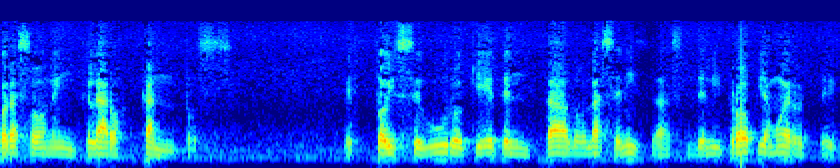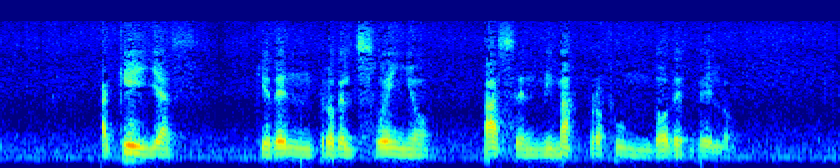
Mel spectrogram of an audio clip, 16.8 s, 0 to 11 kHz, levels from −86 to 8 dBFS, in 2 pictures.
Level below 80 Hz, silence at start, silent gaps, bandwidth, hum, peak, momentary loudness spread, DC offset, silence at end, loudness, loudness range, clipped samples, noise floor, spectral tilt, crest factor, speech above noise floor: -72 dBFS; 0 s; none; 7.8 kHz; none; -8 dBFS; 17 LU; under 0.1%; 1.05 s; -30 LUFS; 6 LU; under 0.1%; -59 dBFS; -5 dB/octave; 22 dB; 29 dB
